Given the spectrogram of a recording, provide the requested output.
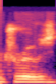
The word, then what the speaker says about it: Drues: So my name is Michael Drews, D as in David, R-U-E-S.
